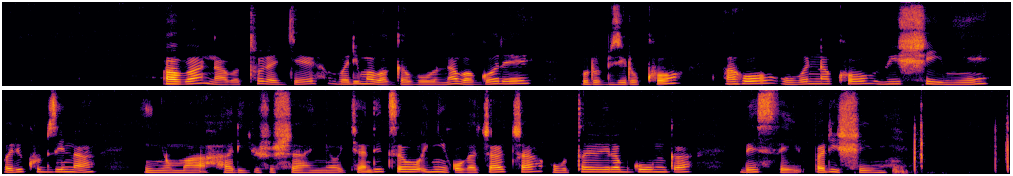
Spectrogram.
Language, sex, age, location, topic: Kinyarwanda, female, 18-24, Huye, government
